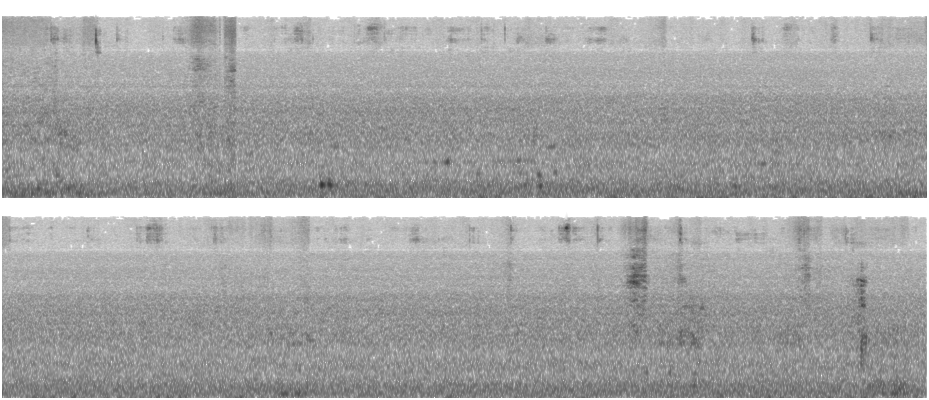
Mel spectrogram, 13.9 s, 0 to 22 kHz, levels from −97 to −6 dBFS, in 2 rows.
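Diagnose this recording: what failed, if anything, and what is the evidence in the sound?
At the codec stage, a single compressed frame arrived with flipped bits and the decoder played it instead of concealing it. Misread gains and codes put energy at frequencies that don't belong to the speech, so from 2.67 to 2.70 s there is a brief blip, an out-of-place burst lasting about one frame's length. The spurious energy peaks at around -30 dBFS, foreign to the speech. This is a corrupt frame decoded, not a dropout.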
